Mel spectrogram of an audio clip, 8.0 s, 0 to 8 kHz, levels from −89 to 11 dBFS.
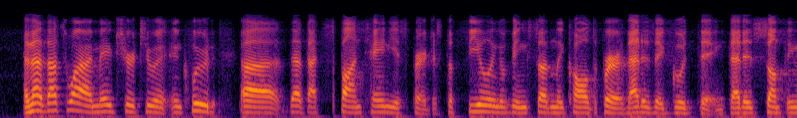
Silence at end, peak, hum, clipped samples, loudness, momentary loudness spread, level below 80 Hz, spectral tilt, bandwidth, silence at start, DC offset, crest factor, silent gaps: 0 s; 0 dBFS; none; under 0.1%; -20 LUFS; 10 LU; -48 dBFS; -10.5 dB/octave; 5.6 kHz; 0.25 s; under 0.1%; 20 dB; none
